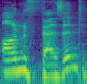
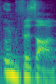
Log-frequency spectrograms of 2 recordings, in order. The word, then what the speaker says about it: Unfezant: I guess I should say, first of all, people keep telling me that this Pokemon is pronounced Unpheasant, but I mean, I think it's Unfezant, so I don't agree.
